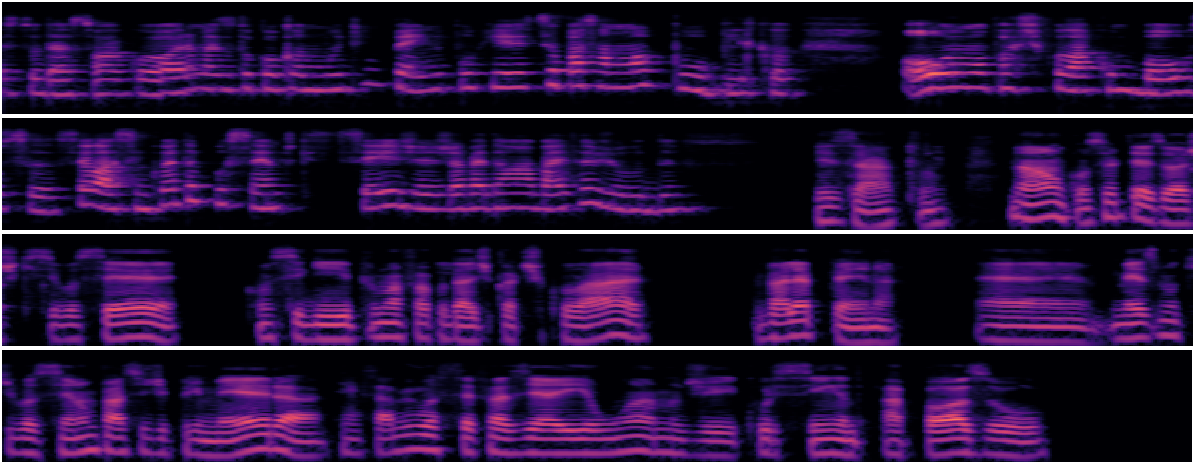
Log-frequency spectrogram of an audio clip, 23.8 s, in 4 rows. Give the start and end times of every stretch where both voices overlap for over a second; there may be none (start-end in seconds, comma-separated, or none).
none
